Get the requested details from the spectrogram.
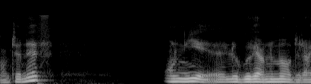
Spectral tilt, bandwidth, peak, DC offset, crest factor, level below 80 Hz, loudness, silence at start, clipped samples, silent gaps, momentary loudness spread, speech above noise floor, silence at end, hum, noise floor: -9 dB/octave; 10.5 kHz; -12 dBFS; under 0.1%; 14 dB; -60 dBFS; -25 LUFS; 0 s; under 0.1%; none; 7 LU; 51 dB; 0 s; none; -75 dBFS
